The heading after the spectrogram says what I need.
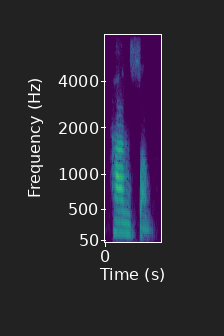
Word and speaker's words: handsome: Like handsome, we do not say handsome, we say handsome, handsome. You do not Hands. pronounce the.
